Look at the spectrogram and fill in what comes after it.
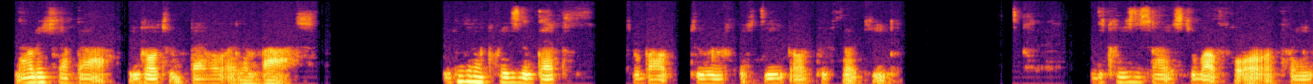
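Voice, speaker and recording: The speaker has a non-native accent and a fairly slow pace. Long, frequent pauses break up the speech. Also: man. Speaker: software tutorial maker. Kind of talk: screen-recorded software tutorial. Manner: hesitant, casual.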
